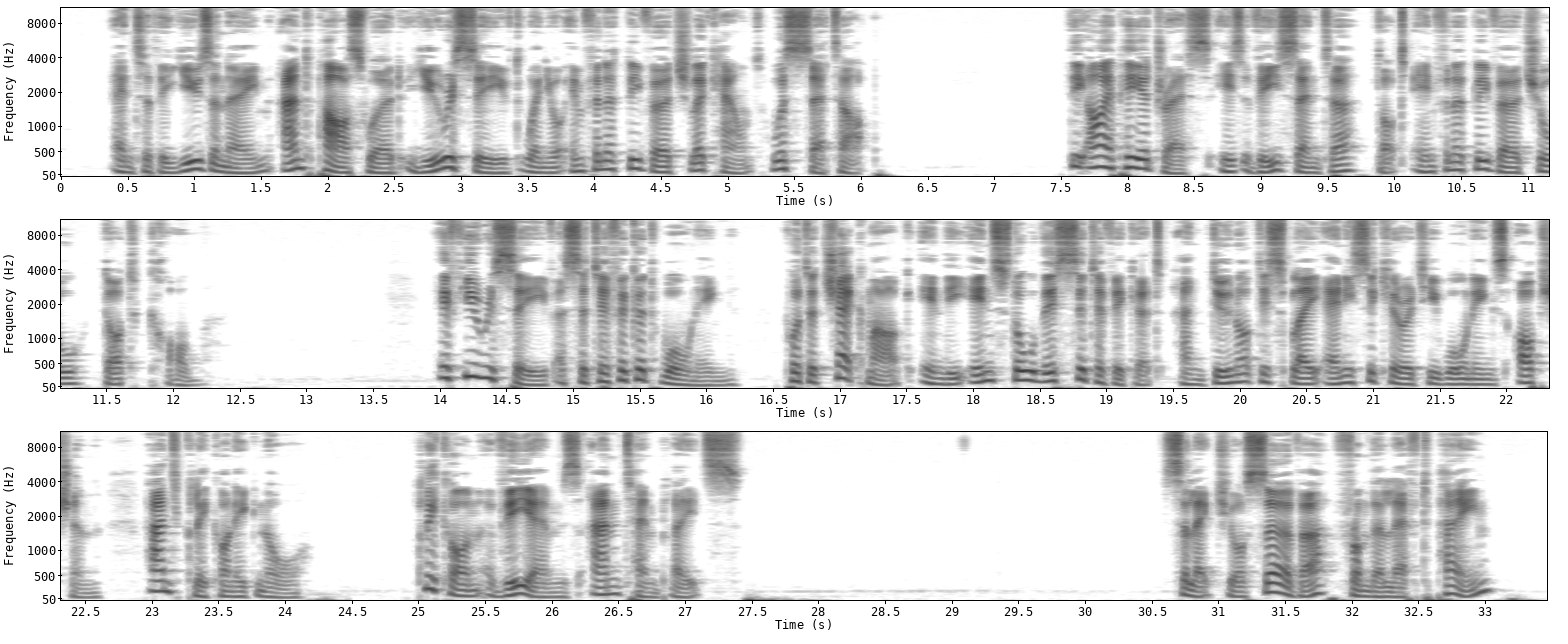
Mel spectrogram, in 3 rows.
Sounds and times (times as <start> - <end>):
Speech: 0.4 - 6.2, 7.6 - 12.2, 14.0 - 24.2, 25.0 - 27.5, 30.6 - 33.2.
